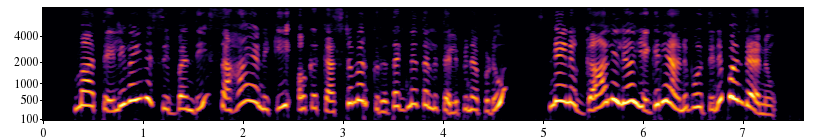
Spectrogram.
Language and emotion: Telugu, happy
